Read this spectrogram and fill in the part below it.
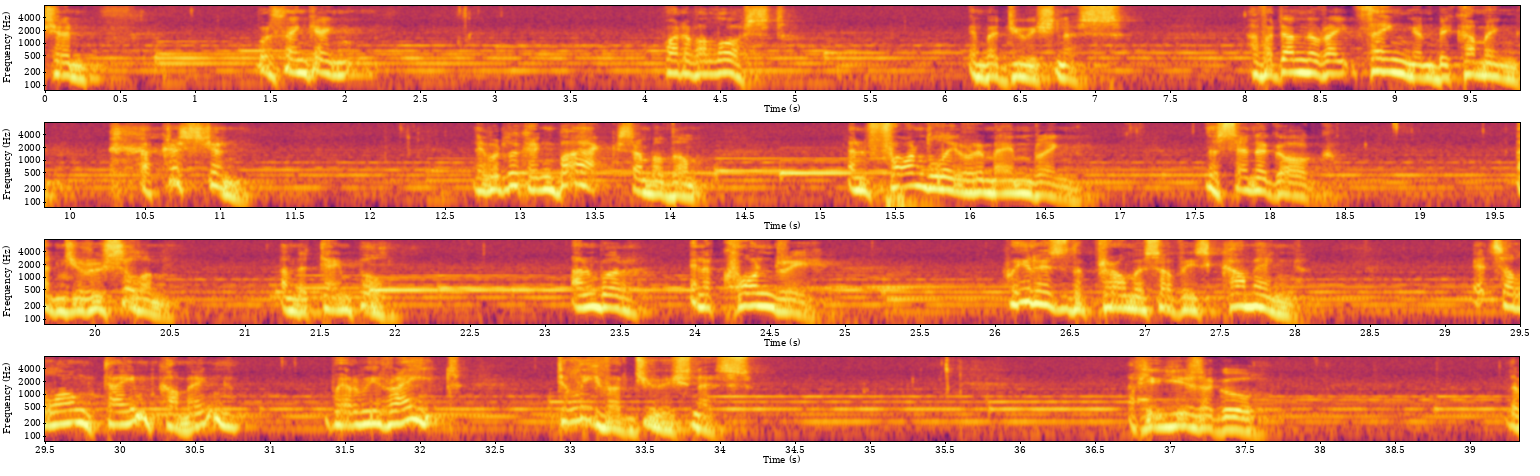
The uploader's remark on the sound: Recorded during our Good Friday morning reflection service.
